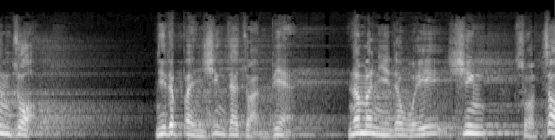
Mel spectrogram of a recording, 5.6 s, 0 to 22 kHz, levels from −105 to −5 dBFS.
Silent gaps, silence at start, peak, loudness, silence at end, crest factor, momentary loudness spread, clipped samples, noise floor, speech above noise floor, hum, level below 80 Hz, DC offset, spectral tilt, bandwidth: none; 0 s; -6 dBFS; -23 LUFS; 0 s; 18 dB; 15 LU; under 0.1%; -63 dBFS; 41 dB; none; -62 dBFS; under 0.1%; -6 dB/octave; 12 kHz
